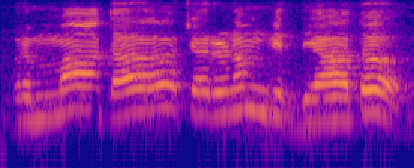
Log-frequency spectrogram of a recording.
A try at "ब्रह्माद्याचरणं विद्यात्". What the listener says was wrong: दा में धा का उच्चारण आता है, वो नहीं आना चाहिए। ब्रह्माद्याचरणं विद्यात्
